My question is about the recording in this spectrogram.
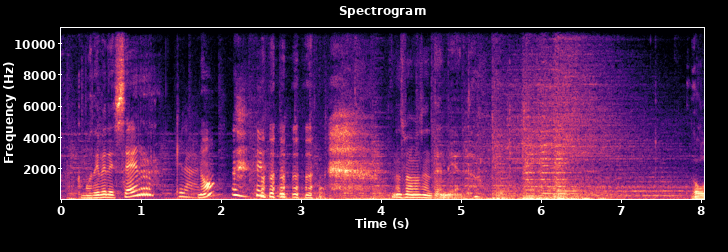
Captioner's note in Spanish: Risas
